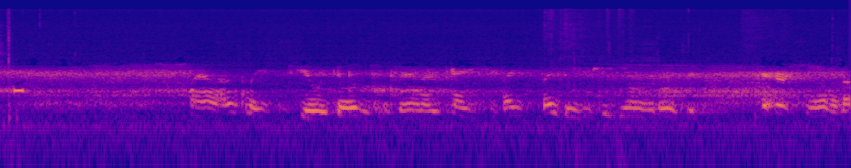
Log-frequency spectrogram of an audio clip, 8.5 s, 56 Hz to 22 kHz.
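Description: Single-sideband voice from a 75-meter amateur contact coming through a Yaesu FTdx5000MP receiver's speaker, with band hiss. The audio is narrowed to under about 2 kHz by the radio's DSP narrow filter with IF shift engaged. Hiss alone for about two seconds, then the voice comes in and runs on in short phrases.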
